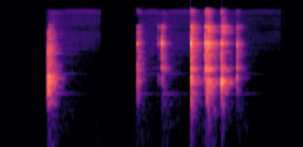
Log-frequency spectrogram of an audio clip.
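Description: A spoon clinking against a small glass bowl as cheesy potatoes are scooped into it: a single clink, two more, then a quick run of four or five clinks.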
